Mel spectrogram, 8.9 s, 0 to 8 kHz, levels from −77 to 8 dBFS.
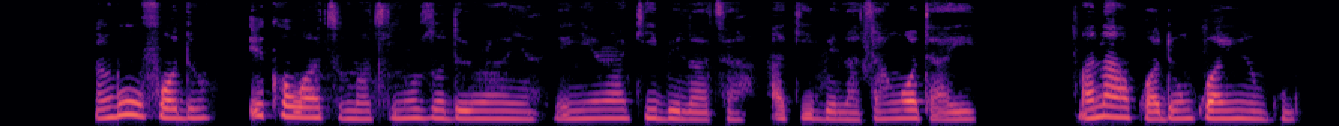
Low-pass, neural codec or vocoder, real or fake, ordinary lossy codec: none; none; real; none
